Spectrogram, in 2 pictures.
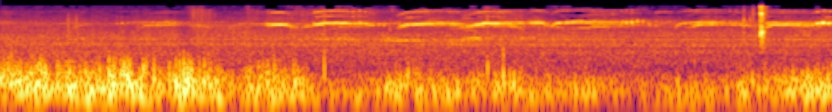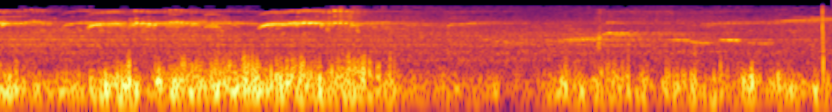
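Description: Common swifts give shrill, buzzy screams in rapid overlapping bursts, several birds calling at once, over a steady low rumble of traffic.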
